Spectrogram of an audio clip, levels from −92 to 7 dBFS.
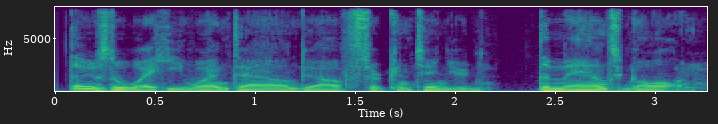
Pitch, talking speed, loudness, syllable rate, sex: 95 Hz, 220 wpm, -16 LUFS, 6.0 syllables/s, male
